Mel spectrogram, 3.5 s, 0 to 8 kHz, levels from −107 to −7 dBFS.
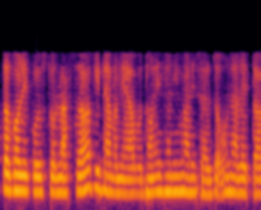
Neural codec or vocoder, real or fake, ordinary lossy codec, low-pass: codec, 16 kHz in and 24 kHz out, 2.2 kbps, FireRedTTS-2 codec; fake; AAC, 16 kbps; 7.2 kHz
